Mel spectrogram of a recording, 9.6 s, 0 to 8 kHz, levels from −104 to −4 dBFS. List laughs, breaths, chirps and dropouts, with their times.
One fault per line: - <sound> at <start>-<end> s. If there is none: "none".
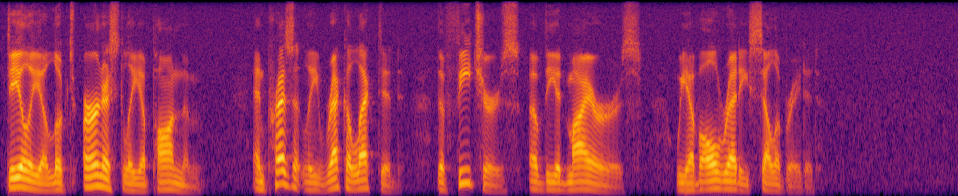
none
